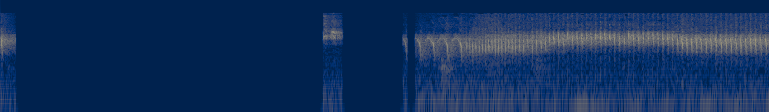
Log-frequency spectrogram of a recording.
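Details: Green canary training song: brief bursts after a long silence, then a sustained, very fast rolling trill that keeps going to the end.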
